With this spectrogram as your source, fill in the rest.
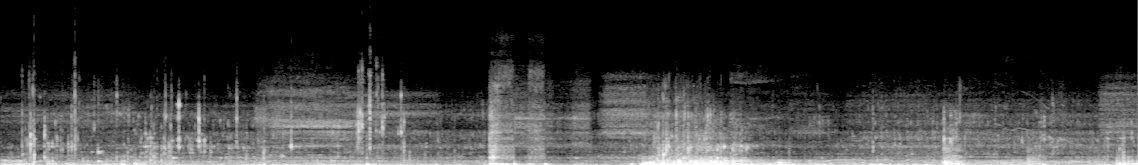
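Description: Scuba bubbles gurgle and rumble underwater.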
